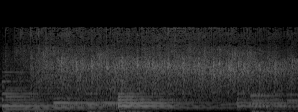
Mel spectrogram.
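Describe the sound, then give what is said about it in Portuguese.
Steady applause from an audience during a sermon, a dense rain-like patter of clapping, blends with sustained musical chords that shift every second or two. No voices stand out. “Dá um aplauso, fique de pé.”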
